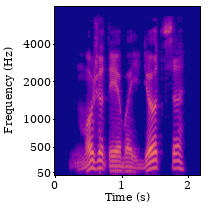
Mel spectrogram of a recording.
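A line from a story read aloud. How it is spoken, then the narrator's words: Mutter, sorcerer. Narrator (Russian): пробормотал ведун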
